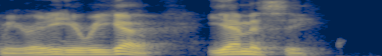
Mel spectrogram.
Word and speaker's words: Yemisi: Yemeny. Perfect. Yemeny.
